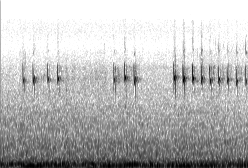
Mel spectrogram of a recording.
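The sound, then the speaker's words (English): Wild male birds chirping in many short, high, sharp calls that come in three quick bursts over a steady low rumble and hiss. “Wild bird. Wild bird.”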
